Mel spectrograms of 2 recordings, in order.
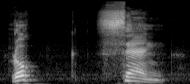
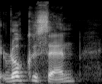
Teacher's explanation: The ku is there, it's very silent though. You really wouldn't say rokusen, it's more like roksen.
